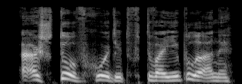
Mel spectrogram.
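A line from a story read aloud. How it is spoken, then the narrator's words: Hoarse rasp. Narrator (Russian): прохрипел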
